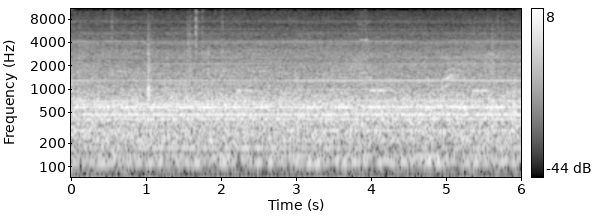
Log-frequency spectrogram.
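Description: Steady mechanical hum of room machinery, with a few faint steady tones over it and a faint click about a second in.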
